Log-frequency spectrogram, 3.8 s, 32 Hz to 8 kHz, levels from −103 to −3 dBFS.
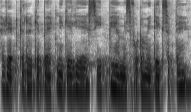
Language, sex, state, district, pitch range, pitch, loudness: Hindi, male, Assam, Sonitpur, 95-110 Hz, 100 Hz, -17 LUFS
